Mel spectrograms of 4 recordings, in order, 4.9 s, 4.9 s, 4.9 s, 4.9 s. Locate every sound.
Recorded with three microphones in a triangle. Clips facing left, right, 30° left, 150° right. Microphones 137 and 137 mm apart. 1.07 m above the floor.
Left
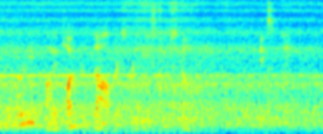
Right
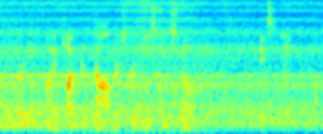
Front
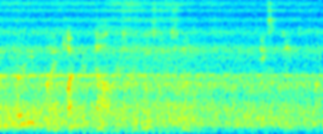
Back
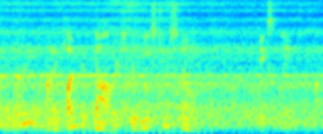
0.2 s a man speaking: 135° left, 2.5 m; by 4.8 s 120° right, 4 m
